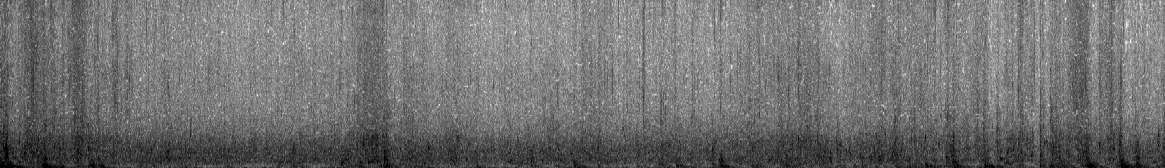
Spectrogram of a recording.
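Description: Creek water rushing and splashing around a moving kayak, with irregular low thumps and wind buffeting the camera microphone; the thumps are loudest at the start and near the end.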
